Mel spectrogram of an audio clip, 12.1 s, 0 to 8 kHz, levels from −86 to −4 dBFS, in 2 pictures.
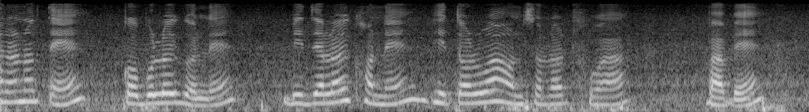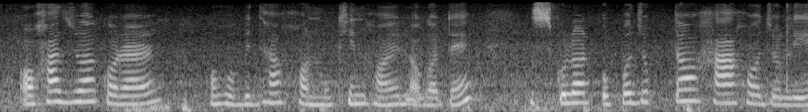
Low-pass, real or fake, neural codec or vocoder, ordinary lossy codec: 7.2 kHz; real; none; none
